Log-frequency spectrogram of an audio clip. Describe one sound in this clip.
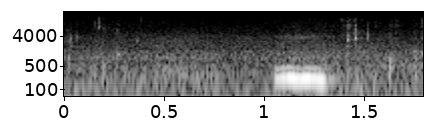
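A young woman hums briefly close to a microphone.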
